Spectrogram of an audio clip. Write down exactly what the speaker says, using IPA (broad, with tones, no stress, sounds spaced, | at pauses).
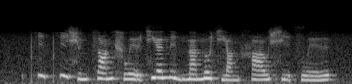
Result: pʰ i˥˨ pʰ i˥˨ ɕ y˩ n t͡s ɑ˨˦ ŋ ʂ w ḛ˨˩ ɪ̯ t͡ɕ j ɛ˦ n ḭ˨˩ n n̪ a˨˦ n ɤ˥˨ t͡ɕ j ɑ˩ ŋ x ɑ˨˦ ʊ̯ ɕ ḭ˨˩ t͡s w e˨˦ ɪ̯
